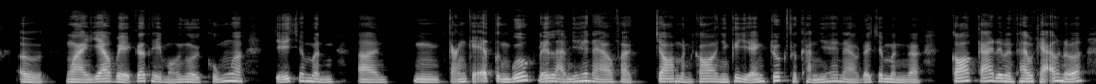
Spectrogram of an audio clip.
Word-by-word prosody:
ừ, 115 -4 -1 0.2
ngoài 115 -1 +2
giao 135 +2 +4
việc 125 -1 +1
á 150 - +5
thì 130 -6 -1
mọi 110 +1 -4
người 120 -2 0
cũng, 125 +9 -1
ờ, 150 -3 +2 0.3
chỉ 130 +5 +2
cho 160 - -1
mình, 125 -6 0 0.2
à, 115 0 +1 0.4
ừm, 115 -2 -1
cặn 110 +3 -2
kẽ - - +2
từng 120 -3 +1
bước 185 +7 +2
để 135 - +2
làm 130 -6 +1
như 130 - -1
thế 165 +2 +3
nào, 115 -7 0
và 110 -1 -1 0.2
cho 135 -1 +3
mình 120 -5 -3
coi 130 +3 +1
những 120 0 -1
cái 145 -3 0
dự 115 - +1
án 125 +6 +2
trước 180 +1 +1
thực - - -5
hành 105 - -2
như 115 +2 -2
thế 145 +1 -1
nào 110 -6 -2
để 115 +3 -1
cho 145 - -2
mình, 115 -5 -1
à, 105 0 -1 0.3
có 150 +3 +6
cái 170 -1 +1
để 150 - +4
mình 130 -5 +2
tham 140 +1 +3
khảo 155 +2 +2
nữa. 135 +1 +3
125 Hz, 270 wpm, -21 LUFS, 115-145 Hz, 0.4 s, có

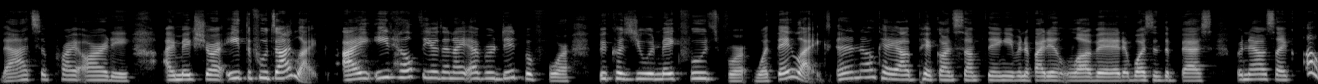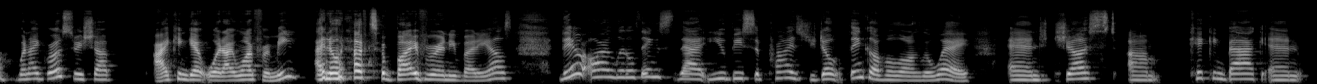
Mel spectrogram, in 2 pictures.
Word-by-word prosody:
that's 210 +7 -3
a 225 - -2
priority. 200 -6 -1 0.3
I 210 - +2
make 225 0 +3
sure 225 0 +3
I 220 - +2
eat 285 +2 +2
the 285 - -2
foods 290 -1 -1
I 285 +7 +8
like. 475 - -1 0.2
I 265 +4 +6
eat 325 +2 +1
healthier 320 -1 0
than 285 -1 -2
I 275 0 +2
ever 275 +1 -1
did 295 +4 -3
before, 190 -10 0 0.3
because 265 -2 +2
you 260 - +1
would 255 -1 +5
make 250 +1 +3
foods 270 -1 -1
for 155 -11 -3
what 155 +1 -3
they 280 +6 +5
liked, 275 - 0
and, 275 +6 -1
okay, 315 -7 0
I'll 220 -1 +2
pick 220 -2 0
on 200 -1 +1
something 195 -1 -2
even 190 0 0
if 185 - -2
I 190 -1 +4
didn't 185 -1 +1
love 180 0 +1
it, 175 0 +4
it 180 - 0
wasn't 195 -1 0
the 190 - -1
best, 175 0 -2 0.2
but 225 - -2
now 235 +1 +2
it's 235 -1 -3
like, 210 -1 0
"Oh, 270 -4 +2
when 235 +2 -3
I 260 - -1
grocery 275 0 -1
shop, 225 -2 -4 0.4
I 200 - +5
can 225 +1 -1
get 210 -2 +3
what 195 -1 +2
I 190 +1 +4
want 220 +2 +2
for 185 -5 -3
me. 310 - -1 0.2
I - - +7
don't 265 -1 +8
have 310 -1 +7
to 265 - +6
buy 235 +3 +4
for 230 -2 -1
anybody 190 -4 -2
else." 275 +2 -4 0.5
There 340 - 0
are 335 +1 -3
little 325 0 -5
things 340 0 -6
that 245 -1 -3
you'd 260 +2 -6
be 275 0 -4
surprised 275 +2 -7
you 210 - -9
don't 240 +1 -3
think 310 +1 -3
of 220 -4 0
along 195 -3 -5
the 185 0 -5
way, 185 -8 -2 0.4
and 210 0 -4
just, 265 - -3
um, 200 -1 -7 0.3
kicking 280 -3 -7
back 250 0 -1
and 205 -1 -6
235 Hz, 205 wpm, -22 LUFS, 200-275 Hz, 0.5 s, I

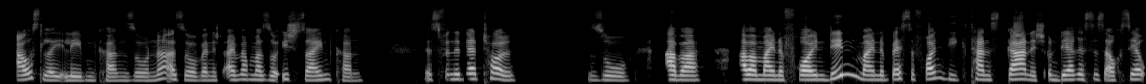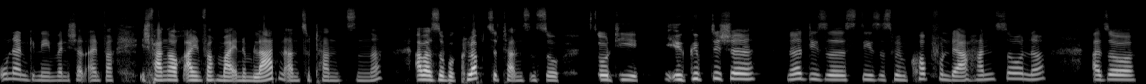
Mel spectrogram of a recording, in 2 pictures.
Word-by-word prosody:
ausle 215 -2 +1
leben 185 0 -4
kann 180 -1 -5
so, 180 0 -6
ne, 240 +9 -2
also 205 -4 -2
wenn 195 0 -4
ich 190 - -12
einfach 225 +2 -1
mal 220 -1 -1
so 200 - -3
ich 240 - -6
sein 205 +3 -1
kann. 175 -1 -8 0.6
Das 245 - -10
findet 235 0 -3
er 255 0 +5
toll, 235 -8 +2 0.7
so. 195 -2 -6 0.3
Aber 210 -2 +5 0.4
aber 230 0 +8
meine 215 -1 +4
Freundin, 215 - +4 0.2
meine 215 -5 +2
beste 235 +2 -2
Freundin, 260 +5 +3
die 225 -3 -9
tanzt 220 0 -1
gar 240 +1 +9
nicht 205 -1 -7
und 210 -2 -6
der 220 0 +3
ist 235 0 -4
es 230 - -10
auch 200 +1 0
sehr 235 +1 0
unangenehm, 205 -7 -5
wenn 190 -1 -7
ich 185 - -12
dann - - -6
einfach 190 0 -6 0.2
ich - - -8
fange 200 0 +4
auch 195 - -1
einfach 195 0 +2
mal 185 -2 +3
in - - -5
'nem 175 -1 -5
Laden 250 +9 +4
an 180 - -4
zu - - -13
tanzen, 180 0 -10
ne? 200 - -7 0.3
Aber 215 -1 +7
so 205 +1 +1
bekloppt 230 +8 +4
zu 220 - -4
tanzen, 185 +1 -5
so 185 -1 -4 0.4
so 215 - +6
die 210 -1 -4 0.3
die - - -3
ägyptische 255 +2 +1 0.3
ne, 245 +3 -1
dieses 220 -3 -4
dieses 215 -3 -9
mit'm 205 -3 -3
Kopf 250 +4 -5
und 215 -3 -6
der 190 +1 +1
Hand 225 +3 -6
so, 260 0 -4
ne? 235 +2 -6 0.5
Also 220 0 +1
215 Hz, 195 wpm, -25 LUFS, 195-235 Hz, 0.7 s, gar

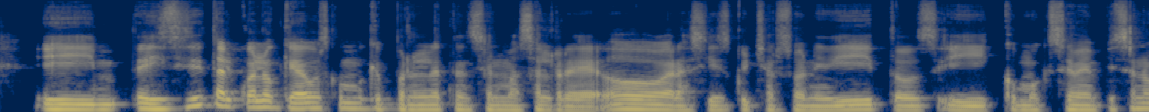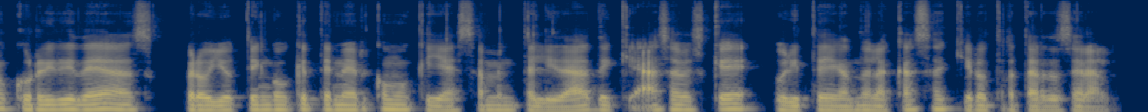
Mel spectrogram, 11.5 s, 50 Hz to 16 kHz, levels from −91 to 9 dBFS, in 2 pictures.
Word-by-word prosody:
y, 125 -1 +5
mm, 120 0 -1 0.2
sí, 195 +12 0
tal 205 -3 +4
cual 170 -2 +3
lo 170 - +3
que 150 - +3
hago 145 +2 +5
es 145 - -8
como 140 -1 -3
ponerle 120 -3 -1
atención 110 -1 -4
más 105 -1 -3
alrededor, 115 +3 +2
así 105 +1 -4
escuchar 105 -1 -7
soniditos 105 0 0
y 100 -2 0
como 105 0 -4
que - - -10
se 115 - -1
me 110 - +3
empiezan 110 +6 -4
a - - +1
ocurrir 120 -3 0
ideas, 120 -1 +2
pero 110 - +3
yo 110 0 0
tengo 115 -1 -1
que - - -1
tener 115 -2 0
como 120 -2 -1
que 105 - -5
ya 95 - 0
esa 95 +3 -6
mentalidad 100 -2 -1
de 110 -1 -3
que: - - -9
"Ah, - - +2
¿sabes 115 -2 -2
qué?, 130 0 -1
ahorita 105 -2 -2
llegando 100 +1 -1
a - - -3
la 100 - 0
casa 125 +3 -3
quiero 105 -5 -3
tratar 95 -1 -3
de 95 - -2
hacer 95 -1 -2
algo". 85 - -6
115 Hz, 265 wpm, -23 LUFS, 105-125 Hz, 0.2 s, y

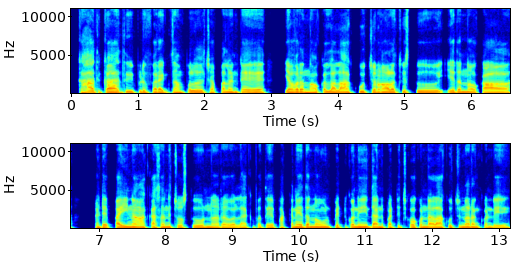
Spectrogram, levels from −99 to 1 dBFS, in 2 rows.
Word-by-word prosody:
కాదు. 205 +1 +2
కాదు. 165 0 +3
ఇప్పుడు 125 +2 -3
ఫర్ 115 -1 +2
ఎగ్జాంపుల్ 160 +5 -1 0.2
చెప్పాలంటే 125 +4 -1 0.7
ఎవరన్నా 140 +7 +3
ఒకళ్ళు 140 -2 0
అలా 125 +1 +2 0.2
కూర్చొని 150 +1 -1
ఆలోచిస్తూ 140 -1 0 0.5
ఏదన్నా 125 0 +1
ఒకా 115 -1 0 0.7
అంటే 125 +1 +1
పైన 125 +2 +3 0.2
ఆకాశాన్ని 125 0 -1
చూస్తూ 120 0 -5
ఉన్నారో 115 0 -1 0.2
లేకపోతే 120 0 -5 0.2
పక్కన 120 +4 -4
ఏదన్నా 130 0 +2
ఉంటె 120 - +1
హ్మ్. 115 - -17
పెట్టుకొని 130 +3 0 0.2
దాన్ని 115 -1 +1
పట్టించుకోకుండా 130 +1 -2
అలా 120 +1 +3
కూర్చున్నారనుకోండి 115 -5 -1
125 Hz, 130 wpm, -24 LUFS, 120-140 Hz, 0.7 s, కాదు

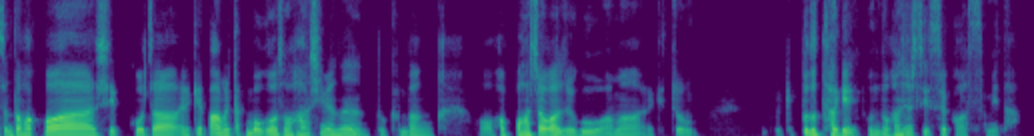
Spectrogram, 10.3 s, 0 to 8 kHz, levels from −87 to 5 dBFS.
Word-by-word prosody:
좀 165 - -4
더 155 - +4
확보하시고자 160 -3 +3
이렇게 125 -1 -4
마음을 120 +6 +4
딱 - - -7
먹어서 130 +4 +1
하시면은 140 - -2
또 115 - -13
금방 105 -3 -8 0.4
어 - - -9
확보하셔 130 +4 +1
가지고 110 -5 0
아마 100 -1 -6
이렇게 110 0 -19
좀 90 -1 -7 0.8
이렇게 - - -19
뿌듯하게 140 0 +2
운동하실 120 +7 -3
수 - - -8
있을 115 - -6
것 100 - -14
같습니다. 85 0 -16
130 Hz, 335 characters per minute, -24 LUFS, 110-150 Hz, 0.8 s, 더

